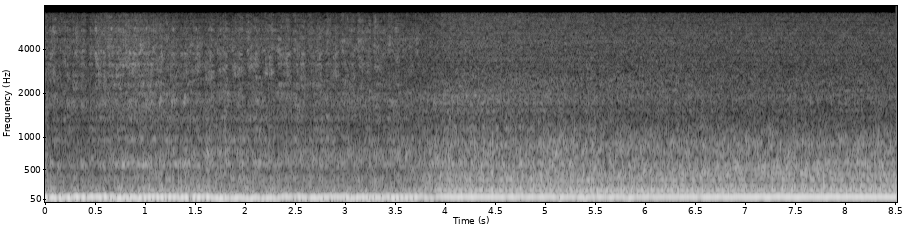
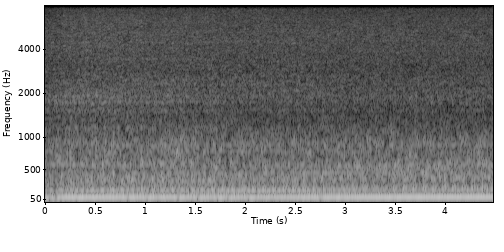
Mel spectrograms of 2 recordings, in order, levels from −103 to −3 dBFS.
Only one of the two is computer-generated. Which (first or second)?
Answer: first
